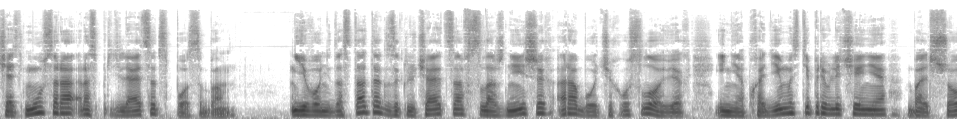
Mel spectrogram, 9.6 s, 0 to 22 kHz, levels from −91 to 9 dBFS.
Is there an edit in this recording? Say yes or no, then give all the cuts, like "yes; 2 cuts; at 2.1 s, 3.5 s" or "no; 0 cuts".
yes; 1 cut; at 1.6 s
